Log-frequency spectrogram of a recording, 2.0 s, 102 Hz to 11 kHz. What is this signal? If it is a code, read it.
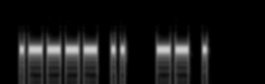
Morse code, heard as a keyed tone, about 34 wpm, 700 Hz. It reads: 1I ME
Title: Winter Field Day Exchanges Encore 35wpm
